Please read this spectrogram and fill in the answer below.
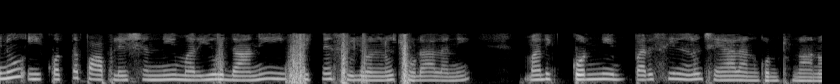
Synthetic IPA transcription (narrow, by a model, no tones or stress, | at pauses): nuʔiːkɔt̪ːɐpaːpjulɛːʂɐnːimɐɾijud̪aːnːipʰiʈnesʋiluʋɐlɐnut͡ʃuːɽaːlɐni | mɐɾiko̞nːipɐɾisiːlɐnut͡ʃɛːjaːlɐnukuɳʈunːaːnu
